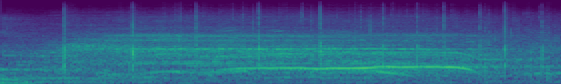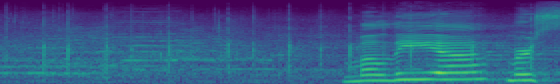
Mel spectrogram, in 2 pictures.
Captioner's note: cheers and applause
